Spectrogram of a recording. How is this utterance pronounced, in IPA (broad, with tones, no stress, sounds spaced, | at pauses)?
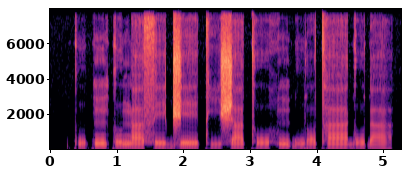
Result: kʼ u˨ kʷ ũ˦ k ʊ˦ ŋ a˨ s e˨ d͡ʒ eː˦˨ tʰ i˨ ʃ a˦˨ tʰ o˦˨ h ũ˦ ɓ u˦ ɾ ɔ˦ tʰ aː˦ ɡ o˦ ɗ a˨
